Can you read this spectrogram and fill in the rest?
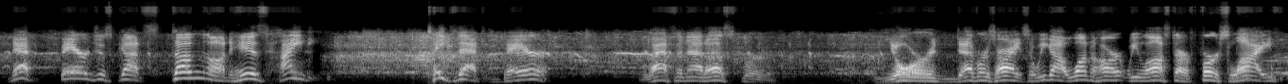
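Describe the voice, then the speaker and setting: Gravelly man doing gaming commentary. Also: high-pitched. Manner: mock-formal, wordy phrasing mixed with slang; refers to himself as "we". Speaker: gaming channel host. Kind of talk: casual video game playthrough commentary. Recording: clearly noisy background.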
